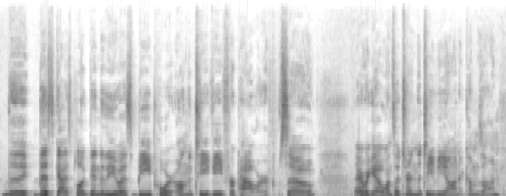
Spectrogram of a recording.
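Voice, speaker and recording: A man in his thirties giving a casual vlog demonstration, unhurried and offhand as he thinks aloud. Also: lowish voice, a bit bright. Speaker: vlogger. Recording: clear background noise, clicks.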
